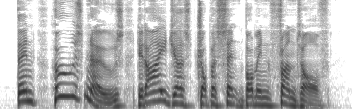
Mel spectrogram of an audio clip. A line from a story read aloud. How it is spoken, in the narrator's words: said William triumphantly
